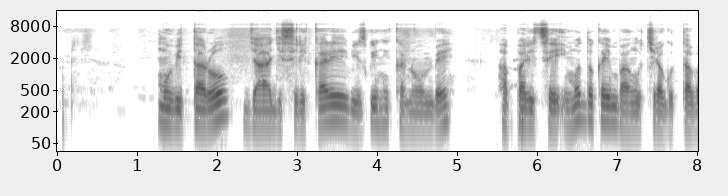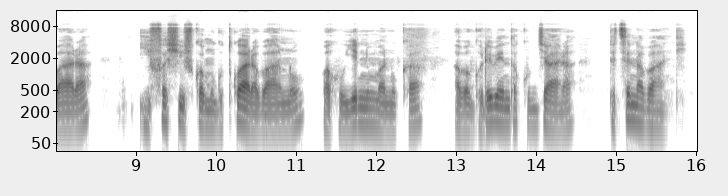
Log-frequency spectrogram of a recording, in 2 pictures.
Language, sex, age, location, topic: Kinyarwanda, male, 25-35, Kigali, government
